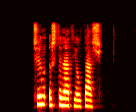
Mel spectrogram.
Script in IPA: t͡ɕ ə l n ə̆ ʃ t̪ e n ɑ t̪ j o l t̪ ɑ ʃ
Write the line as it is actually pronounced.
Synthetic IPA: t͡ɕ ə n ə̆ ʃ t̪ e n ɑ t̪ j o l t̪ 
